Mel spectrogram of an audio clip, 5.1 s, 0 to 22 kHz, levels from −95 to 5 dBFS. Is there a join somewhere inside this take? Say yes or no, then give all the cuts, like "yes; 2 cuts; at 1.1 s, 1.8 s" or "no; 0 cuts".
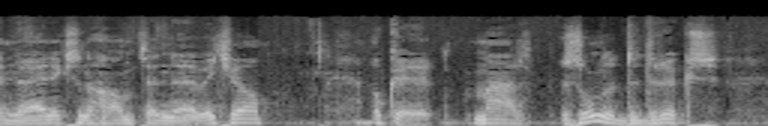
yes; 1 cut; at 3.1 s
